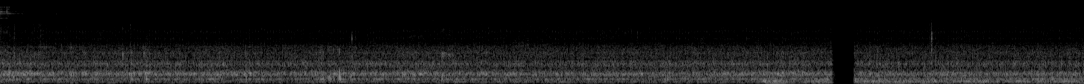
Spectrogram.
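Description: Steady indoor room hum from the building's air handling, broken by a brief total dropout of the sound about eight and a half seconds in.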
